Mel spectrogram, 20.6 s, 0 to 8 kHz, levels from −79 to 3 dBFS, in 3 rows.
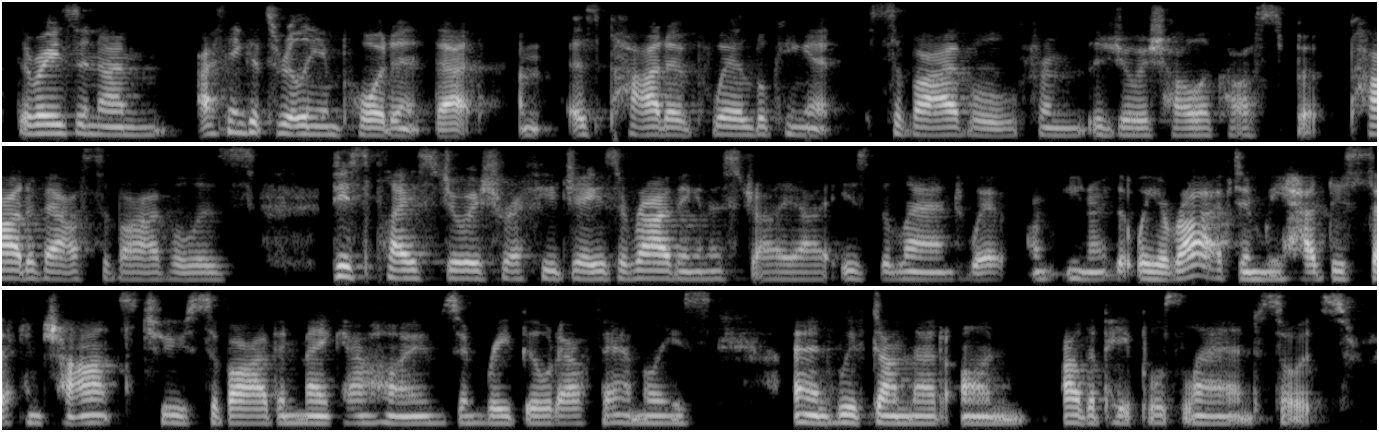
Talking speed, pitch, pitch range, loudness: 200 wpm, 160 Hz, 155-170 Hz, -22 LUFS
